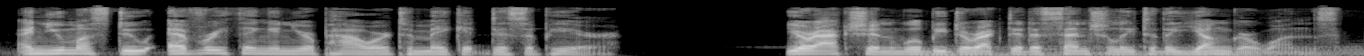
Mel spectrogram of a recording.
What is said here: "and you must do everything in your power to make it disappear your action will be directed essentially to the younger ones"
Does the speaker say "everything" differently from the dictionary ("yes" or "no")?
no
